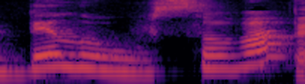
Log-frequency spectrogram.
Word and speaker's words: Belousova: Und äh, ja, mein Name ist äh, Patricia und Nachname Belusova.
